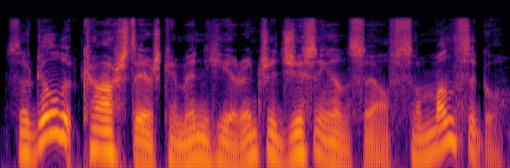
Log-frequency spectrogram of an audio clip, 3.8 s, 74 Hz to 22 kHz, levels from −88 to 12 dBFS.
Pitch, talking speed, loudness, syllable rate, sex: 115 Hz, 170 wpm, -19 LUFS, 5.1 syllables/s, male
